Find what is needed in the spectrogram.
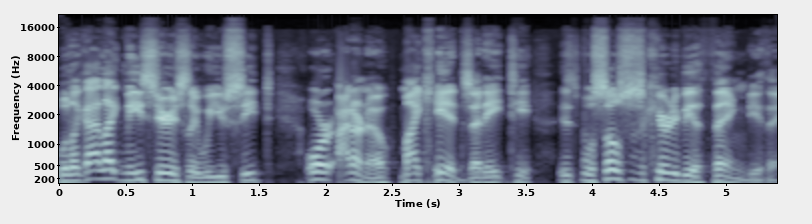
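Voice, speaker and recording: The speaker races along very fast with lively intonation and audible vocal fry. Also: man, fairly high pitch for a man. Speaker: talk radio host. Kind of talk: talk radio interview.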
